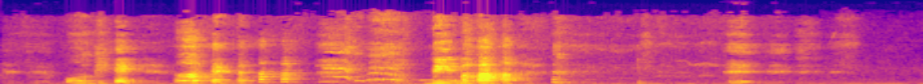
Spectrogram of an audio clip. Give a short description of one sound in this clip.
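A man laughs and talks playfully close by.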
